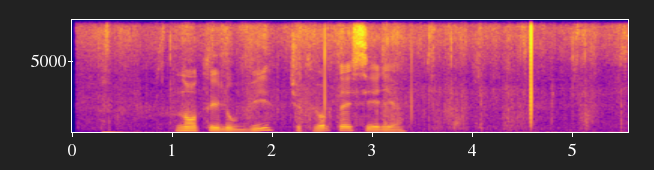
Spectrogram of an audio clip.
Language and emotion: Russian, neutral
